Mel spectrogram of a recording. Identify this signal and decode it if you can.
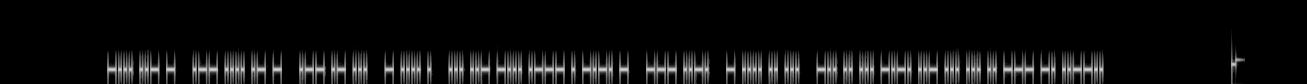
Morse code, heard as a keyed tone, about 44 wpm, 700 Hz. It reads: BUT WHAT WAS THE SUBJECT OF THIS DISCUSSION?
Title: Sentences from Top 1100 Words 45wpm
